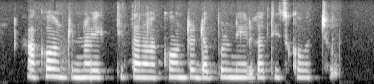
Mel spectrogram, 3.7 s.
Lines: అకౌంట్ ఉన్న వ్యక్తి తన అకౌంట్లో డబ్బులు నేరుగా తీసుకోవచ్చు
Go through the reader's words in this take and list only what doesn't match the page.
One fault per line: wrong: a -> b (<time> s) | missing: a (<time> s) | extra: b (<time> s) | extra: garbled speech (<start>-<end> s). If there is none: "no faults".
no faults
